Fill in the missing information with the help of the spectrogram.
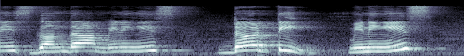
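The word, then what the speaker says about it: गंदा: okay the next one is ganda okay ganda pronunciation is gandha meaning is dirty meaning is dirty ok means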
